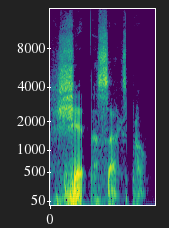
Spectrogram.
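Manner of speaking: breathy whisper under the breath; whispered aside. Real, not acted. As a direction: whisper it to yourself, deflated. Muttered aside about losing money.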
